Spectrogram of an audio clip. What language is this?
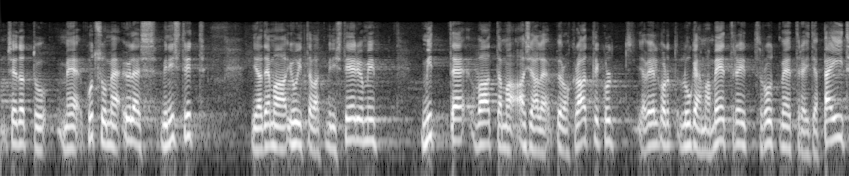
Estonian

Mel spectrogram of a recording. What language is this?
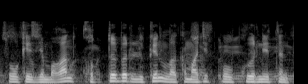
Kazakh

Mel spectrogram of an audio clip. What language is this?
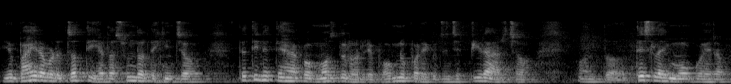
Nepali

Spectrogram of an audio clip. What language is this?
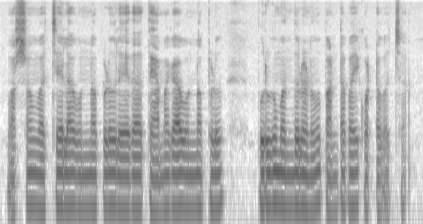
Telugu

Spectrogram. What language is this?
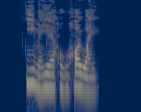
Cantonese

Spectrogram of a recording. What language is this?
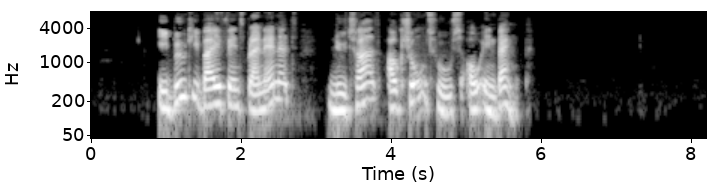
Danish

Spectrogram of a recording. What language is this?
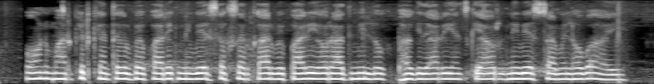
Magahi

